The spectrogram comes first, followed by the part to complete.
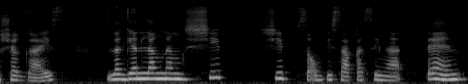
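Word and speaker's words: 십: 9, ku, 10, ship. Ship, ayan. Yan po ang pagbigkas, guys. Ship, hindi siya sip, kundi ship.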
